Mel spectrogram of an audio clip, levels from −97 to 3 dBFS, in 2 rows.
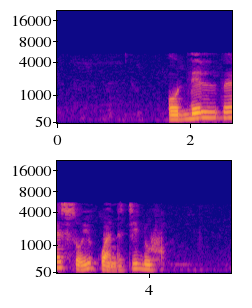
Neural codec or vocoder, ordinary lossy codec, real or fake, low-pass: none; AAC, 32 kbps; real; 5.4 kHz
